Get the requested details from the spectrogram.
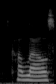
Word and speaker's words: Hallel: Hallel sounds like hallelujah because it's spelled H-A-L-L-E-L.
